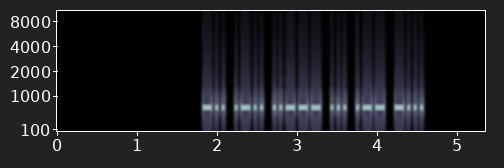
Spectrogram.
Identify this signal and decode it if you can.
Morse code, heard as a keyed tone, about 30 wpm, 700 Hz. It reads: DL2SWB
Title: DXCC-100 Call Signs - 6 Characters - 30wpm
